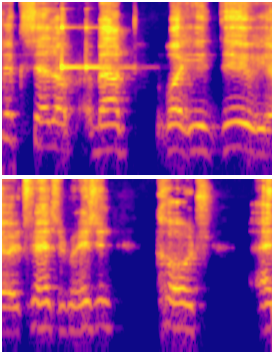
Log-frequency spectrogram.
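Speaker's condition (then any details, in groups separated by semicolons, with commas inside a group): Cerebral palsy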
